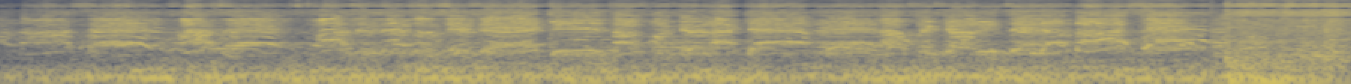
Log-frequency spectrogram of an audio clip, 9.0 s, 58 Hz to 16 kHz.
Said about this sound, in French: Ce que vous entendez là, ce n'est pas le Brésil ni le Mexique, c'est Montpellier, où malgré la pluie, plus de 2000 personnes ont manifesté aussi ce dimanche 8 mars.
